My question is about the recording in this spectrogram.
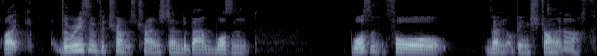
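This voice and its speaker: A man's voice: a little high, measured pace, warm tone. A man hosting a casual interview, often stumbling and repeating his words. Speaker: host.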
